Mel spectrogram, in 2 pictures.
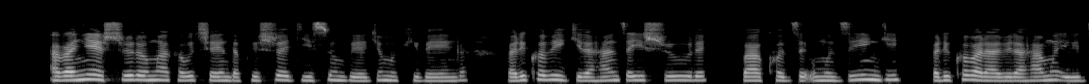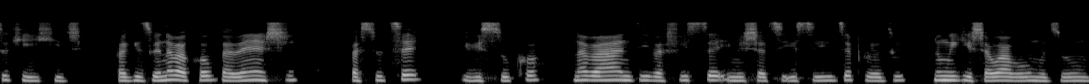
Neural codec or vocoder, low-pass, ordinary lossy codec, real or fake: none; 7.2 kHz; MP3, 64 kbps; real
